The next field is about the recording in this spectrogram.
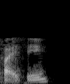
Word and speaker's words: Feisy: This is Dudeman JF, or Joshua Feisy. For those that have had trouble pronouncing my name in the past, just remember it rhymes with spicy. Spicy, spicy.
